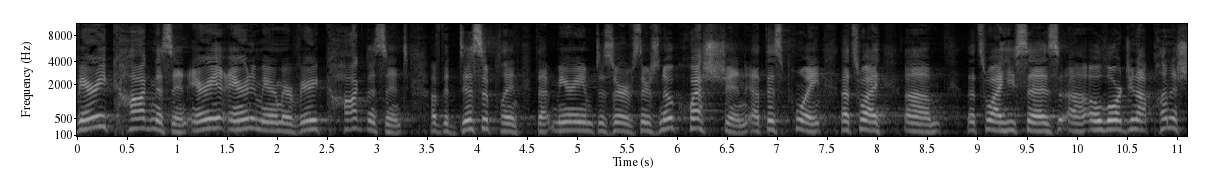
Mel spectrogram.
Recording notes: Trinity Church, Puerto Rico.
